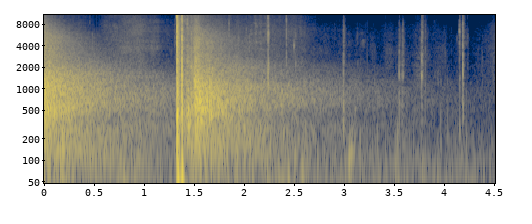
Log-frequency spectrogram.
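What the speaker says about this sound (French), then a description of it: "Avant de continuer à parler, on va d'abord tirer quelques cartouches." A single sharp, loud rifle shot from a Watchtower Apache, 2011-pattern, cracks out at an outdoor range and rolls away in a long fading echo, followed by a few faint clicks and small metallic sounds.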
